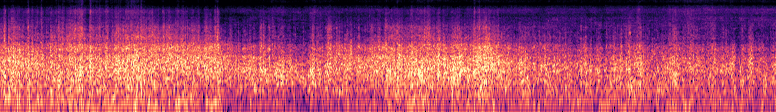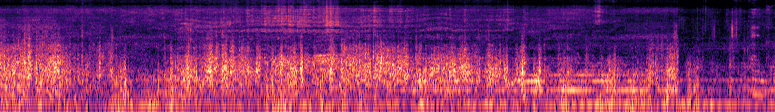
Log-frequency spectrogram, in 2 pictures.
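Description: Gusty wind buffeting the microphone on an open lakeshore, heaviest in the first half and easing after about seventeen seconds. A low steady hum comes in near the end.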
